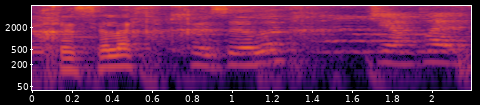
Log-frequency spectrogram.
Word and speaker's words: gezellig: But just not hygge, it's called gezellig.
